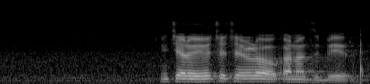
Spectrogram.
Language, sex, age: Venda, male, 22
